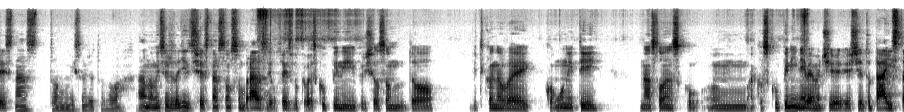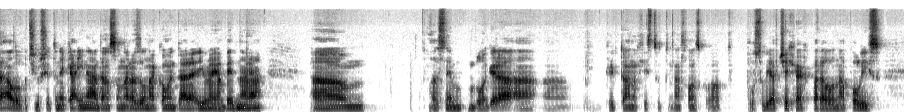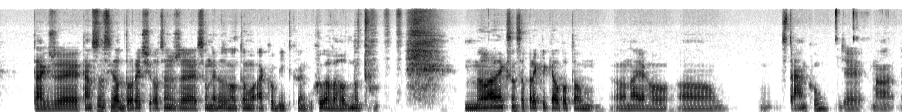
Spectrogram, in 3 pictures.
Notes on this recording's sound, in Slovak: Ak sa vám zdá, že zvuk je menej kvalitný, nie je to zdanie. Zlyhalo nám lokálne nahrávanie.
